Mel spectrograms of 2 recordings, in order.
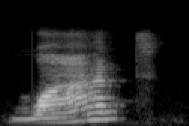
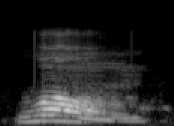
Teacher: But the O, we start big, but it gets smaller. It goes O. So let's go slow.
